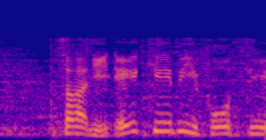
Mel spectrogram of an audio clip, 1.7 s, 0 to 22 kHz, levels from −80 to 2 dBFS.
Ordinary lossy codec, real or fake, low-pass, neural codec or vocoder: none; fake; 7.2 kHz; vocoder, 22.05 kHz, 80 mel bands, HiFi-GAN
